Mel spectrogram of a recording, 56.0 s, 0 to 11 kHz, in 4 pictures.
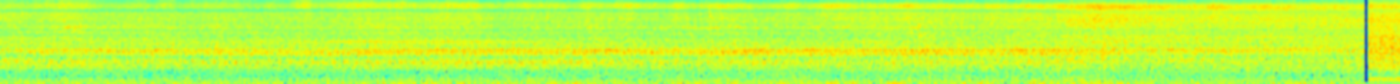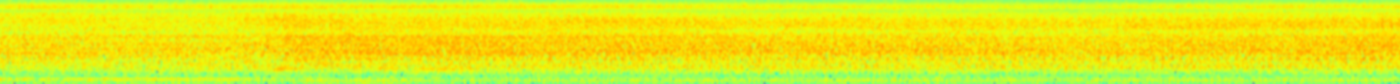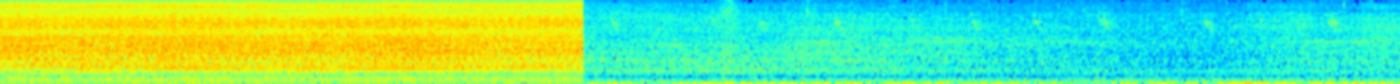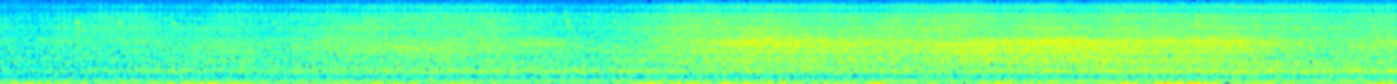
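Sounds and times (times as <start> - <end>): diesel engines running: 0.0 - 33.9, 42.1 - 55.9.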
